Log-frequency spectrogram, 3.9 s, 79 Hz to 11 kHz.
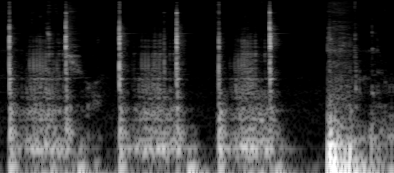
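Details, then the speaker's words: Kubota B7100 tractor gearbox turned by hand during reassembly with new gears and bearings replacing chipped, chewed-up ones: smooth clicking passes with no grinding or rough spots, where it ground horribly before; the problem looks solved. "yeah that's sounding a lot better than it was before that was making a horrible grinding noise before I change those gears so I think that solved the problem"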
